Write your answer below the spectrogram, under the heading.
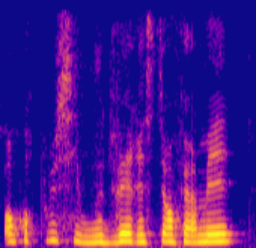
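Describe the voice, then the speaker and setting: A woman's voice: fairly high pitch, steady tone, a little fast, dark tone, highs cut off. A woman whose first language is English, giving a tarot reading in a hesitant way, with many fillers and restarts. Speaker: tarot reader. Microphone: small clip-on mic.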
